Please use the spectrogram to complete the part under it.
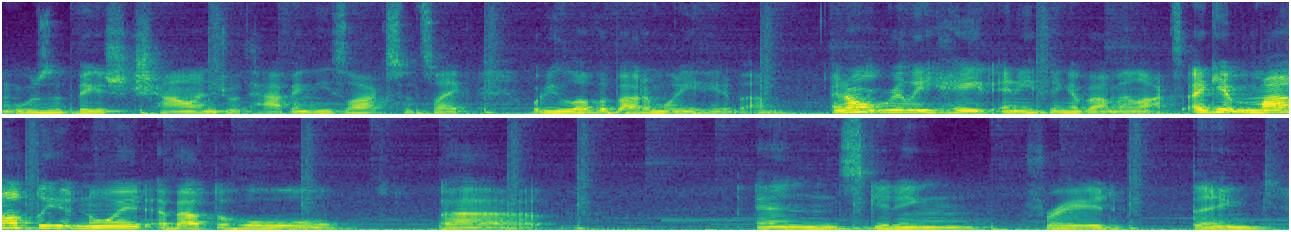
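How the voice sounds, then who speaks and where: A woman hosting her own video channel, answering viewers' questions in a frank, casual, slangy way. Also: fairly low pitch. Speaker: YouTube host. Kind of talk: casual Q&A vlog.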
